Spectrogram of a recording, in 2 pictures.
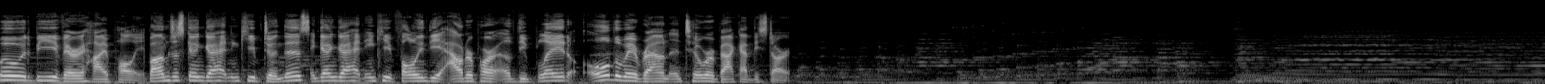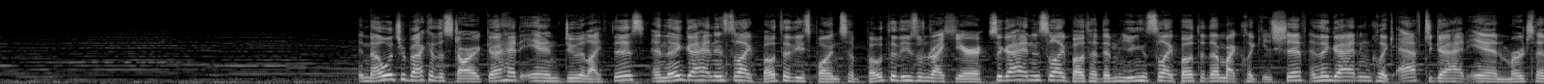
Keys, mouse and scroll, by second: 0.8 ctrl+z, 1.0 ctrl+z, 1.2 ctrl+z, 1.4 shift+middle click, 1.9 e, 2.8 e, 3.4-3.8 shift+middle drag, 3.8 e, 4.7 e, 5.5 e, 6.6-16.5 typing, 8.0 shift+middle drag, 10.4 shift+middle drag, 11.6 shift+middle drag, 12.6 shift+middle click, 14.1 shift+middle click, 14.5 ctrl+z, 15.8 shift+middle click, 17.0 scroll up 1, 17.1 shift+middle click, 18.4 e, 20.2 e, 22.7 click, 23.8 shift+click, 26.1 click, 27.9 shift+click, 28.5 f, 29.3 ctrl+z, 30.2 f.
